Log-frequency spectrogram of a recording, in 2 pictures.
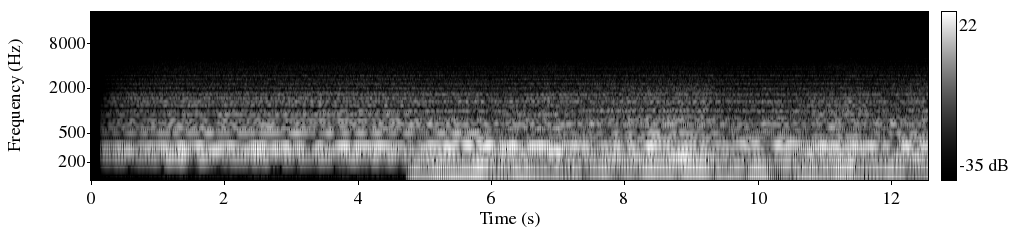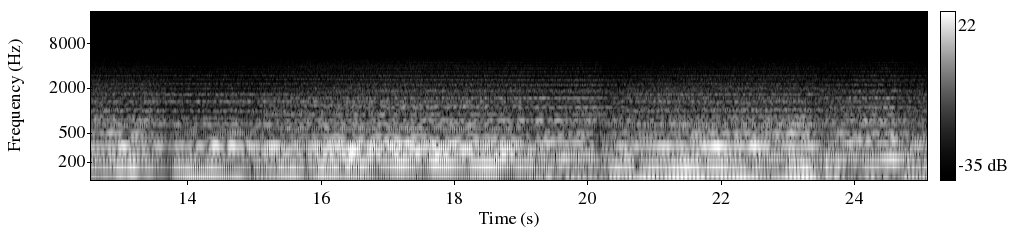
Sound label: Rich Strings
